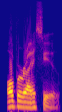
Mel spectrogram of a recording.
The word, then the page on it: overissue: American English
